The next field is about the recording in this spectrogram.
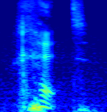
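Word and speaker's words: ח: That one, you gotta get the back of the throat. It's a guttural pronunciation. It's an H, but it's a hard H. It's pronounced chet.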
